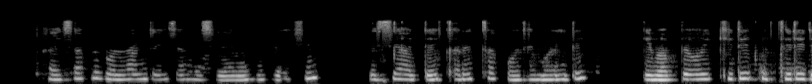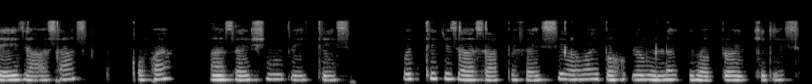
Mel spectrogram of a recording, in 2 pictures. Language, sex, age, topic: Gamo, female, 25-35, government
